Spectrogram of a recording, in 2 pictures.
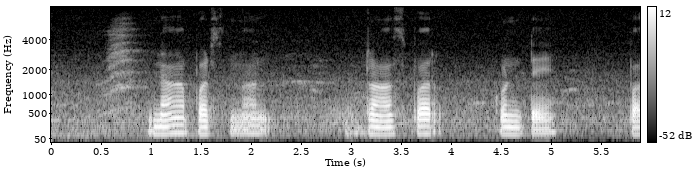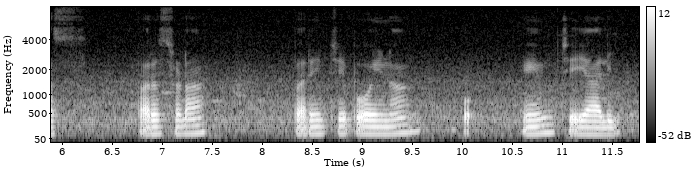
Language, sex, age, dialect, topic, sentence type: Telugu, male, 18-24, Telangana, banking, question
